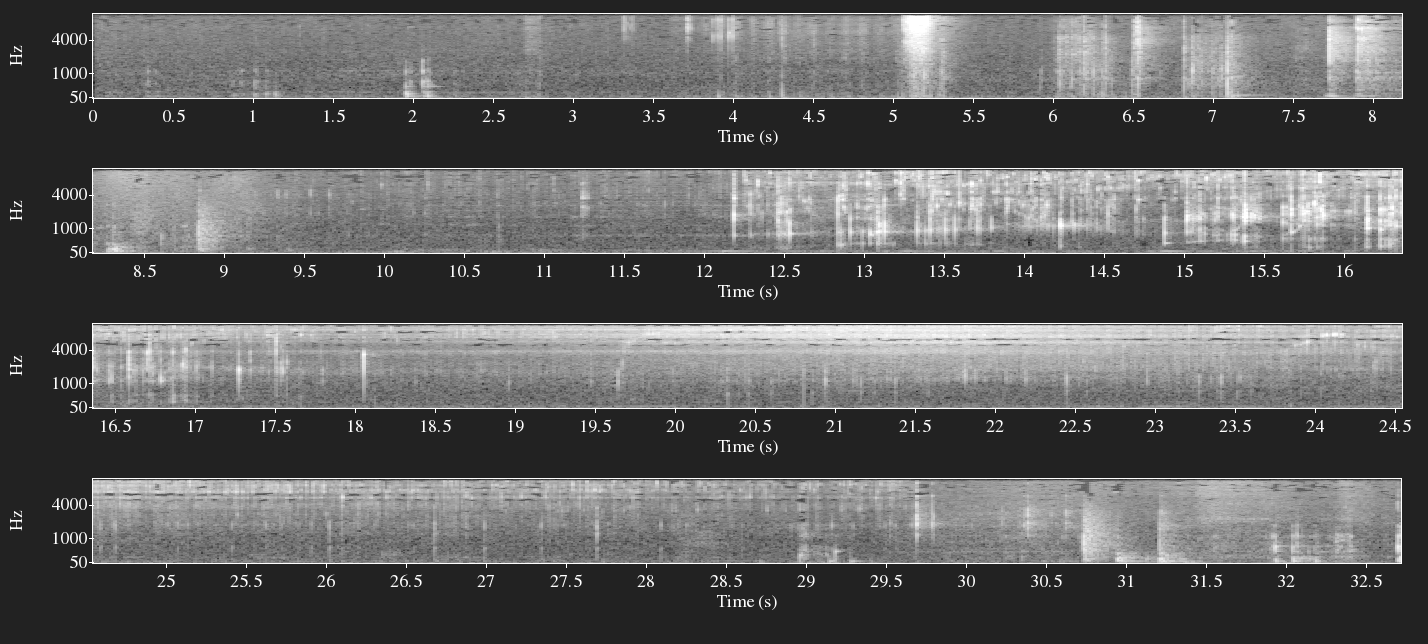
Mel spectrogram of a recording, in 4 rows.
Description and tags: Fizzy drink pour with ice
alcohol, beer, beverage, bottle, bubbles, clink, cup, drink, fill, fizz, fizzy, glass, h6, ice, liquid, pop, pour, pouring, soda, spirits, water, wine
